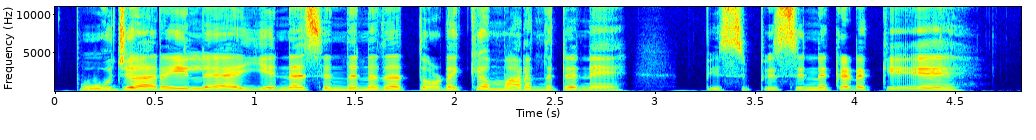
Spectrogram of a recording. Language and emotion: Tamil, disgusted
